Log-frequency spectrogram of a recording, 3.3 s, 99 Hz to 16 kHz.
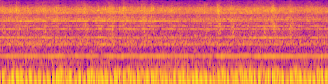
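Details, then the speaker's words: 1986 Lesharo RV V6 conversion, warm idle after sitting, with a noisy fuel pump: deep, steady thrum that stumbles now and then. Smoother than cold but still seems to be missing; cause not confirmed. "so now that it's been warmed up it's running a little smoother but not perfect"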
